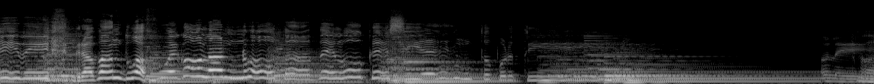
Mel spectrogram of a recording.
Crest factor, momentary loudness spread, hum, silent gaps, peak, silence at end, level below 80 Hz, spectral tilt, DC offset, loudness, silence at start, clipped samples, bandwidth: 18 dB; 20 LU; none; none; -6 dBFS; 0 s; -54 dBFS; -6.5 dB/octave; under 0.1%; -23 LUFS; 0 s; under 0.1%; 13.5 kHz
